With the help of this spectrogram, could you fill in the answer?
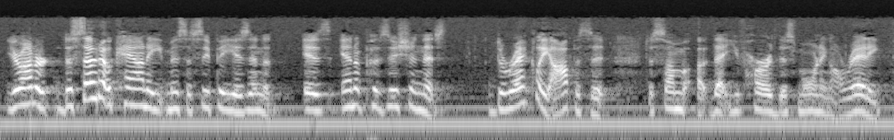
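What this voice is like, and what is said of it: Southern US drawl. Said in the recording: “my southern drawl”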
